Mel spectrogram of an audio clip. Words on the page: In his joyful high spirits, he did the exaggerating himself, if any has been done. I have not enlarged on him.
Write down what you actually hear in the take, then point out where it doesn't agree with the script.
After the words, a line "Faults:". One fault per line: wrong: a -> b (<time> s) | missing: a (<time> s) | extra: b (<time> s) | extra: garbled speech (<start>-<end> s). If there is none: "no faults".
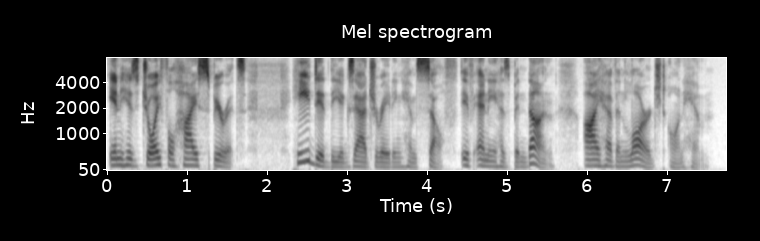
In his joyful high spirits, he did the exaggerating himself, if any has been done. I have enlarged on him.
Faults:
missing: not (6.4 s)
